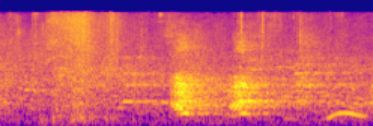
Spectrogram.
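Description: Dog barking twice, two short barks about half a second apart, starting a little past a second in.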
